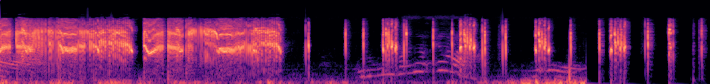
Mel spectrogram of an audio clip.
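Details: Swiftlet lure call played to draw swiftlets into a colony: two seconds of dense, buzzy, high twittering chatter, then scattered sharp clicking chirps and a faint low wavering tone.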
